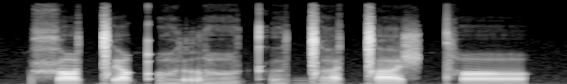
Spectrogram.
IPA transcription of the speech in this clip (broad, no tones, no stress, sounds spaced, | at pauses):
x ɑ ǀ e qʼ o̤ r ɑ̤ kʼ ə̤ ɡ͡ǀ a ǀ a ʃ tʰ ɑ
